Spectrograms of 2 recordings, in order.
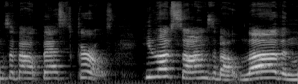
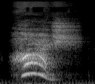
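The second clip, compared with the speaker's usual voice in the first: a sharp, higher hush; scolding hush; 9 semitones higher than usual. A narrator's reading. Daddy scolding Holler at the concert, sharp hush. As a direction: tell him off in one word. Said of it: "Daddy scolded".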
